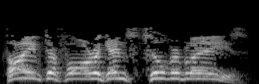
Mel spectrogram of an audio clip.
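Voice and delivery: high, slow roaring call of odds; roaring bookies. A narrator's reading. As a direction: bellow the odds across the ring. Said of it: "roared the ring".

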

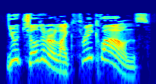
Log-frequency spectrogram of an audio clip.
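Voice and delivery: very high, loud, slow character voice; mocking Nero. A narrator's reading. Nero calls the children clowns, high mocking voice. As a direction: jeer it high and slowly.

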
